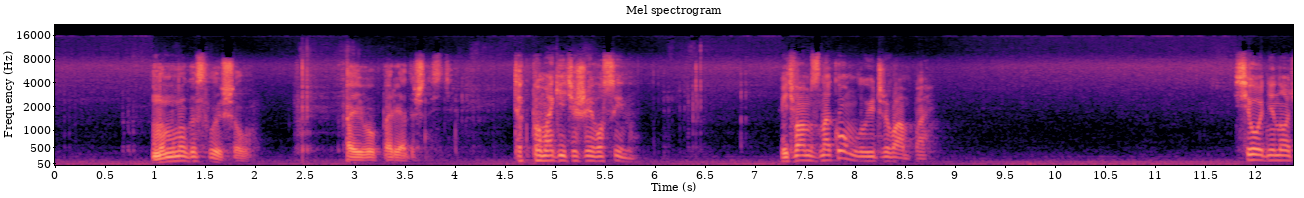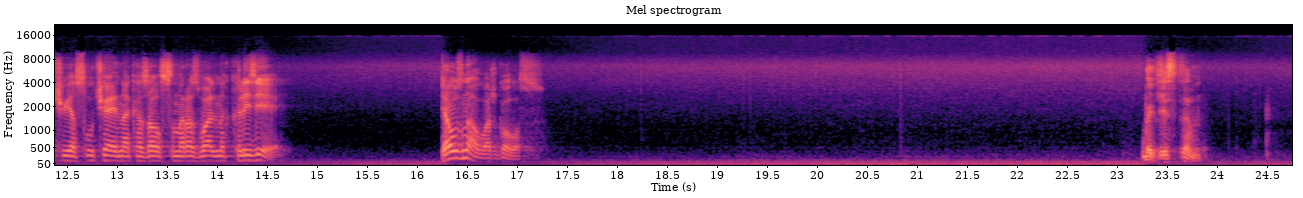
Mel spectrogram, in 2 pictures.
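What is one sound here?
Two men hold a calm, close conversation.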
